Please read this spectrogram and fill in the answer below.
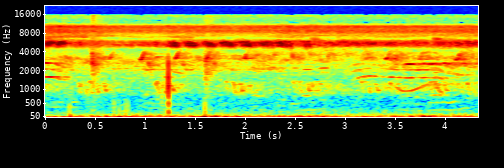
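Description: Steady high-pitched chorus of insects, with faint wavering bird calls over it. There are a few sharp clicks and a low rumble of handling noise as the phone is carried.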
